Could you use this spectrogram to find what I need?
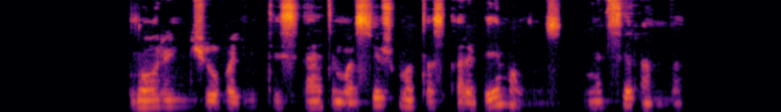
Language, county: Lithuanian, Vilnius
